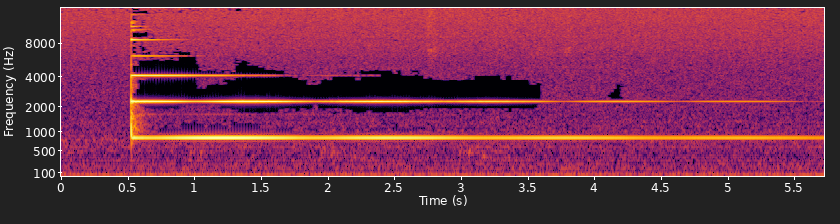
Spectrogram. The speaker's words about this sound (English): so I'll ring the sound of the bell again. The invitation here is again to rest awareness on the decay of the bell and allow the fade of the bell to bring our awareness into silence.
